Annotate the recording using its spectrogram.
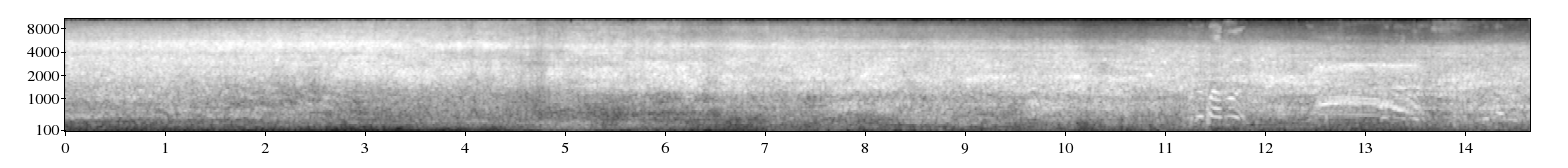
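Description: Dassault Rafale fighter's twin Snecma M88 jet engines in full afterburner during take-off: a loud, steady jet roar as it rolls down the runway, lifts off and climbs away.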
